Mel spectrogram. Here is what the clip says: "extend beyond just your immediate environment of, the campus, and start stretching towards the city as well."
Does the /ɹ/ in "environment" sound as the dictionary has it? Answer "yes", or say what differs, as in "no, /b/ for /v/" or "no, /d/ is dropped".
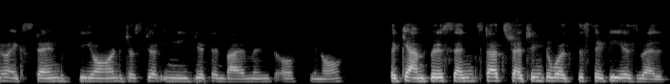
no, /ɹ/ is dropped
